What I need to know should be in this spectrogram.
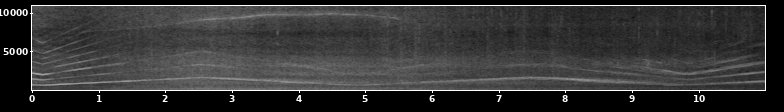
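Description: A fire engine's diesel engine rumbles as it pulls away.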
